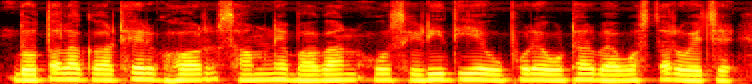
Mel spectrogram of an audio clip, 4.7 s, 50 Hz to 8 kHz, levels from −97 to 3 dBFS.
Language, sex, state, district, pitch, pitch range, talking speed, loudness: Bengali, male, West Bengal, Alipurduar, 155 Hz, 150-160 Hz, 155 wpm, -15 LUFS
